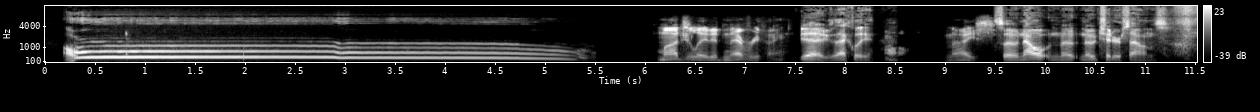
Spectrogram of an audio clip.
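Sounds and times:
speech: 0.2 - 0.9, 6.3 - 11.5
person imitating a howl: 0.2 - 5.5.

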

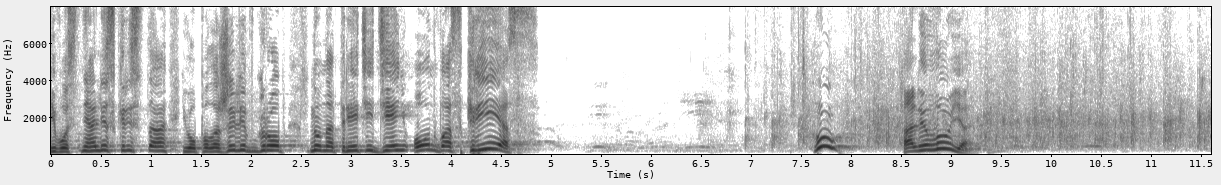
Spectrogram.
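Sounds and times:
speech: 0.0 - 4.9, 7.6 - 9.4
audience applause: 6.7 - 11.5.

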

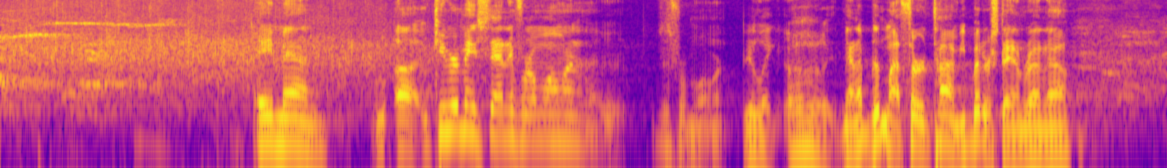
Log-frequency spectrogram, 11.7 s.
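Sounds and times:
church congregation applauding with hand claps: 0.0 - 5.2
speech: 2.5 - 11.0
laughter: 10.7 - 11.6.

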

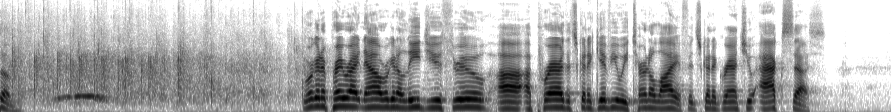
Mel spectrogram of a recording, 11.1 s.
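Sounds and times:
speech: 0.0 - 0.3, 3.8 - 10.3
children clapping during a church service: 0.0 - 4.1.

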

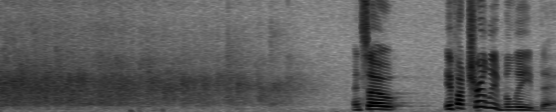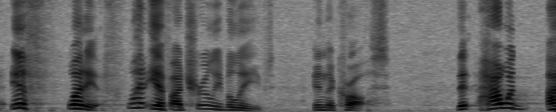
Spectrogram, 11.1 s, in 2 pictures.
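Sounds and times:
audience applause: 0.0 - 3.1
speech: 3.6 - 9.5, 10.1 - 11.1.

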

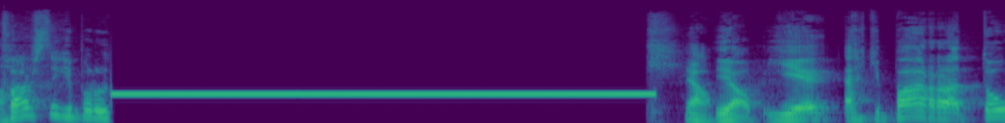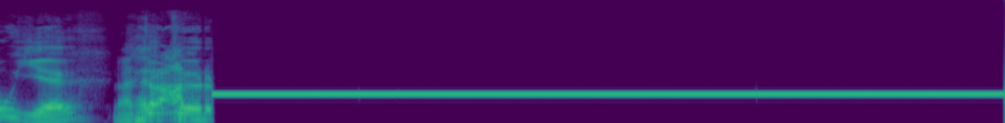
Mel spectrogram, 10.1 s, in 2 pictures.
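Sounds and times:
speech: 0.0 - 0.7, 3.4 - 6.2
censor bleep tone: 0.6 - 3.3, 6.1 - 10.0.

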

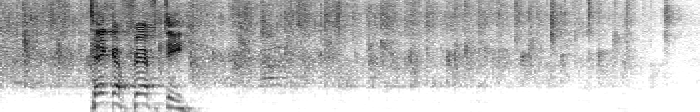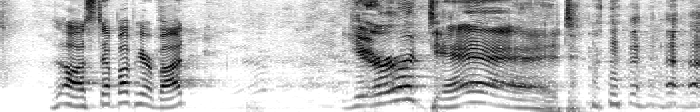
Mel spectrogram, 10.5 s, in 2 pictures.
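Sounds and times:
round of applause: 0.0 - 5.4, 7.8 - 9.6
speech: 0.7 - 1.6, 5.6 - 6.8, 7.8 - 10.4
laughter: 7.0 - 10.4.

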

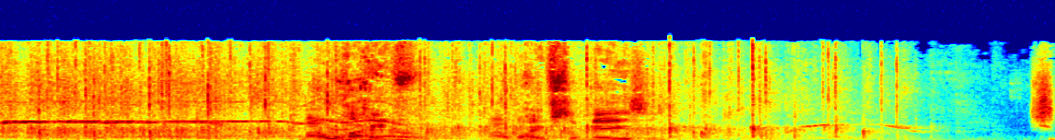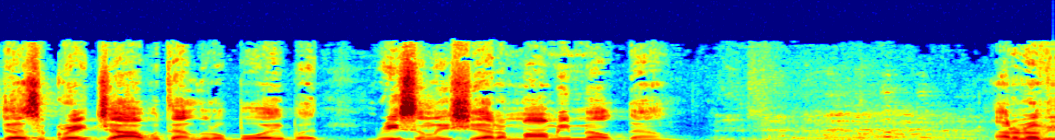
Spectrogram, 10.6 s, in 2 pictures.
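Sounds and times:
audience applause: 0.0 - 4.7
speech: 1.5 - 3.5, 5.2 - 8.8, 10.3 - 10.5
laughter: 8.8 - 10.5.

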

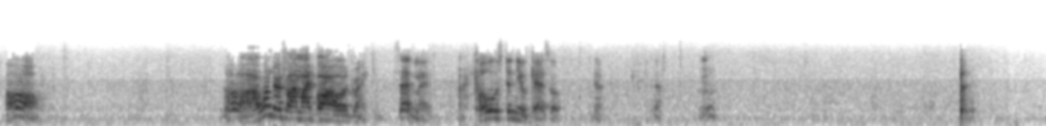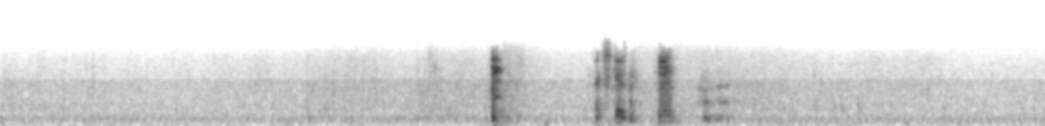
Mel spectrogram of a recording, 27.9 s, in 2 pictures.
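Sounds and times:
speech: 3.5 - 5.8, 6.4 - 7.6, 8.7 - 9.6, 22.0 - 23.5
man hiccuping: 8.7 - 9.6, 20.5 - 20.8, 22.7 - 23.7.

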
